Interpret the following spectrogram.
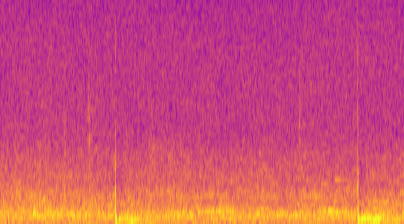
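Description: Two darts striking a bristle dartboard, one about a second in and a louder one near the end, over a low steady murmur from the arena crowd.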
